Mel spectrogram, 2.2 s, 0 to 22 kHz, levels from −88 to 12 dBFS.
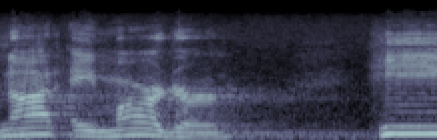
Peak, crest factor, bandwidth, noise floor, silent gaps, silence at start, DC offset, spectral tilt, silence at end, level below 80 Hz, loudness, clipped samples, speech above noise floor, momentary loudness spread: -6 dBFS; 18 dB; 14.5 kHz; -46 dBFS; none; 0 s; under 0.1%; -3.5 dB/octave; 0 s; -64 dBFS; -22 LUFS; under 0.1%; 26 dB; 17 LU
